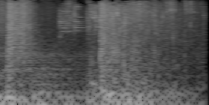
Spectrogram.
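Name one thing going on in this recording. Fiery magic blasts whoosh and crackle.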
